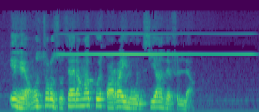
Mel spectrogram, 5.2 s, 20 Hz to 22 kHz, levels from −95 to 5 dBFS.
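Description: From 1.04 s to the end, a feedback whistle sits behind the speech. It is a thin, steady tone at 3.6 kHz, roughly 10 dB below the voice, swelling and fading slowly in level. The likely cause is a loudspeaker-to-microphone loop held just at the edge of feedback.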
